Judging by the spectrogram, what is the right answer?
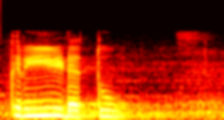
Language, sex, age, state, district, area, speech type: Sanskrit, female, 18-30, Maharashtra, Washim, urban, read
